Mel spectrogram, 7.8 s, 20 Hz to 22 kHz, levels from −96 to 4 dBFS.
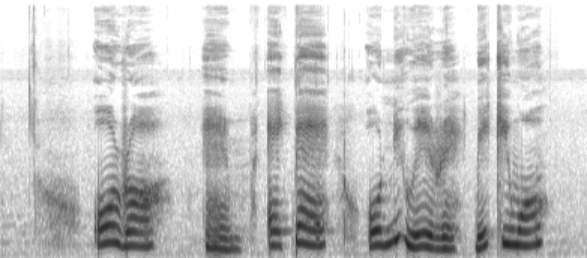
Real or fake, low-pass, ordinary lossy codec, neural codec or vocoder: real; 19.8 kHz; none; none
